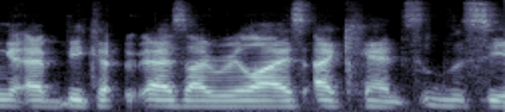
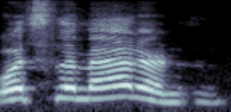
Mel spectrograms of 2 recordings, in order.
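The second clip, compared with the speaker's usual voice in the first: shouted down from above, very high and loud; 14 semitones higher, 5 dB louder than usual. Voicing a character calling down about a medallion: yelling down. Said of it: "yelling down".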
